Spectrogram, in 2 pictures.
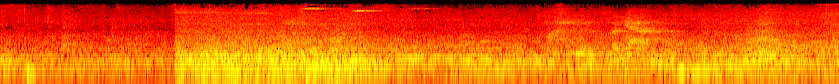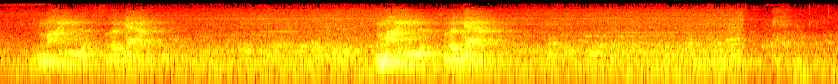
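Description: A subway train rumbles steadily through an underground station in England while a muffled public-address announcement, the platform warning to mind the gap, plays over the noise in two short bursts.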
